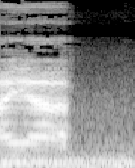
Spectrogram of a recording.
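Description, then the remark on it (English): A steady low rumble of a car interior while driving toward South San Jose, a voice sounding briefly at the start before the engine and road hum carries on alone. “So I'm in the car.”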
